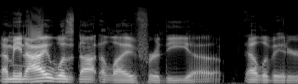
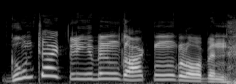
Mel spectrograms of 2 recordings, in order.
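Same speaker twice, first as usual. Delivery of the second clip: high, squeaky fake German count-in; 13 semitones higher than usual. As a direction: sing out the fake German greeting. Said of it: "he goes".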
